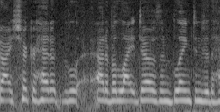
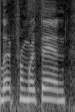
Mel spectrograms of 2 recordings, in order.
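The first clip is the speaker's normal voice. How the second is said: plain reading voice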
